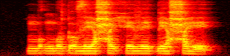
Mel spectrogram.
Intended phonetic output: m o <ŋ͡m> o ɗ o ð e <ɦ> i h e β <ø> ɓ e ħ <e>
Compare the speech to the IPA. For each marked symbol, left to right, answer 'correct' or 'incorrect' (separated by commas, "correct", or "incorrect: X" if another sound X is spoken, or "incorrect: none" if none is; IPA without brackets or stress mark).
correct, incorrect: ħ, incorrect: e, correct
